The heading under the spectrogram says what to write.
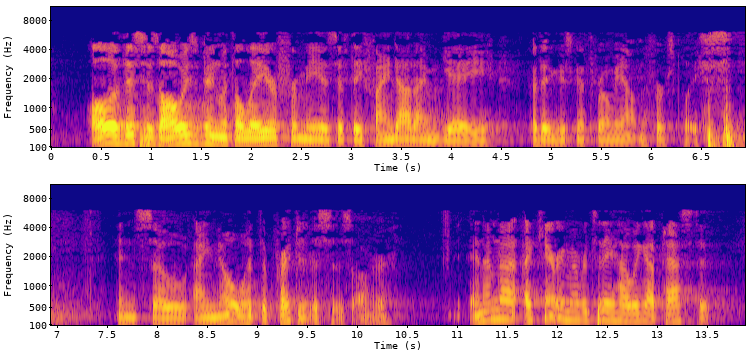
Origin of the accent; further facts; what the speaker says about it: Erie, Pennsylvania, United States; I grew up in Erie, Pennsylvania. Erie is a very Roman Catholic town. This is the 60s.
